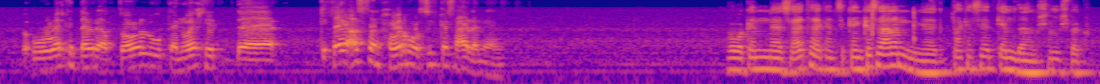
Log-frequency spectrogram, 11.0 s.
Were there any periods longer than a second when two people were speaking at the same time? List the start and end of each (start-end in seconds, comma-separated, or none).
none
